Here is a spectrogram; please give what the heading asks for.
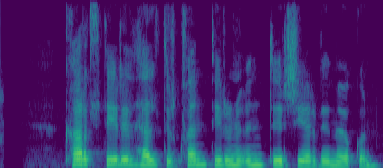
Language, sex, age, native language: Icelandic, female, 50-59, Icelandic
